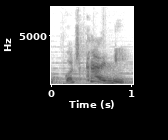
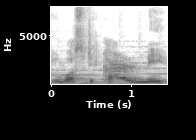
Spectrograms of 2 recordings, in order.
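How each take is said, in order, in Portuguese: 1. A vogal final de carne soa como 'i'. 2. A vogal final de carne soa como 'e'. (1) "Não, ... Com I" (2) "Ninguém fala carne"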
